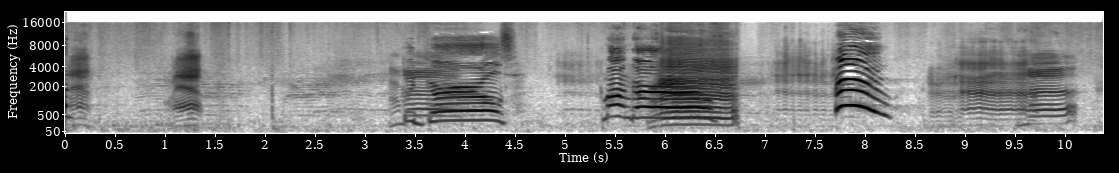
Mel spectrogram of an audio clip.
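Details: Several Zwartbles ewes on a County Kilkenny farm in Ireland bleat as they are called in for shearing day; wavering and falling bleats overlap, with a person's voice calling between them.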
